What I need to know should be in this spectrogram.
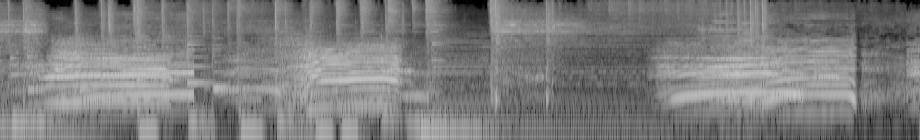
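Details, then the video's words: Oxen moo repeatedly in drawn-out, wavering calls, three main bursts separated by quieter gaps, layered over rhythmic background music. "SOM DOS BOIS"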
